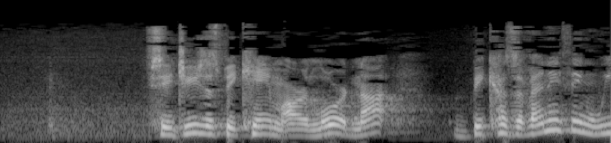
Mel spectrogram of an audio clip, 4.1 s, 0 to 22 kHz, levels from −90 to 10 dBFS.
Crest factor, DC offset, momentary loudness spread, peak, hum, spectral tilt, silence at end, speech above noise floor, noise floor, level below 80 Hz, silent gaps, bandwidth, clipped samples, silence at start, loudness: 18 dB; under 0.1%; 5 LU; -4 dBFS; none; -4 dB/octave; 0 s; 26 dB; -45 dBFS; -64 dBFS; none; 12.5 kHz; under 0.1%; 0.3 s; -19 LUFS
